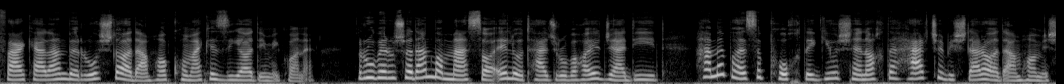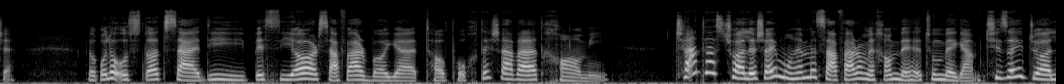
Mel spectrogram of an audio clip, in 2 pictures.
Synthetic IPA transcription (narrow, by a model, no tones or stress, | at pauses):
fæɾcʰæɾd̪ænbe̞ro̞ʃt̪eɒːd̪æmɦɒːkʰo̞mæcʰe̞zijɒːd̪iːmiːkʰo̞nḛ | ruːbe̞ɾuːʃo̞d̪ænbɒːmæsɒːʔe̞lo̞t̪ʰæd͡ʒɾo̞be̞ɦɒːje̞d͡ʒæd̪iːd̪̥ | hæme̞bɒːje̞sepʰoxt̪e̞ɟiːo̞ʃe̞nɒːxt̪e̞hæɾt͡ʃʰebiːʃt̪æɾeɒːd̪æmɦɒːmiːʃe̞̰b̥e̞ɣoːle̞ost̪ɒːd̪sæʔd̪iːb̥e̞sijɒːɾsæfæɾbɒːjæd̪̥̚t̪ʰɒːpʰoxt̪e̞ʃævæd̪̥xɒːmḭːt͡ʃʰænt̪ʰæz̥t͡ʃʰɒːle̞ʃɒːjemo̞ɦe̞mːe̞sæfæɾomixɒːmbe̞he̞t̪ʰunbe̞ɟæ̰mt͡ʃʰiːzɒːjed͡ʒɒːl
